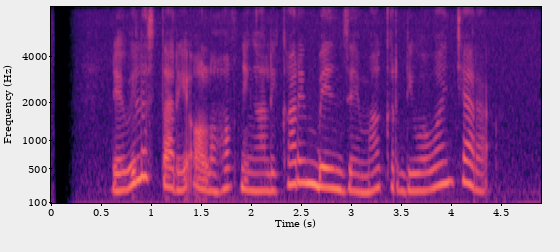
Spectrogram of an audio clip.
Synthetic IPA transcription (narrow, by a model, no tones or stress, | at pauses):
dɛwiləst̪aɾiʔɔ̰lɔɦɔk̚niŋalikaɾimbɛnzɛmakɨrdiwawaɲt͡ʃaɾa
